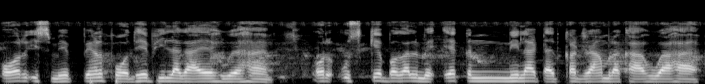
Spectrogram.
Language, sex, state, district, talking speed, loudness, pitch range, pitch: Hindi, male, Jharkhand, Palamu, 170 wpm, -14 LUFS, 135-155 Hz, 145 Hz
